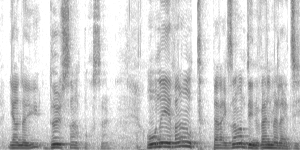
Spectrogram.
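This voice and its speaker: In a room with audible echo, a man speaks at a moderate pace with a fairly high pitch and very wide pitch swings. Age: 70s. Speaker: author. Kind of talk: panel discussion. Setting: stage with audience.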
